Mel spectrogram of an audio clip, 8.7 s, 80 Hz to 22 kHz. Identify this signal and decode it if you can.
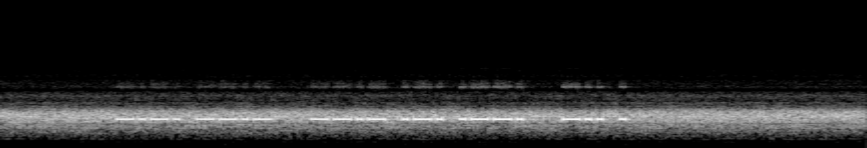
Morse code, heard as a keyed tone, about 21 wpm, 810 Hz, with radio static, a narrow filter and room echo. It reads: CQ QRP DE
